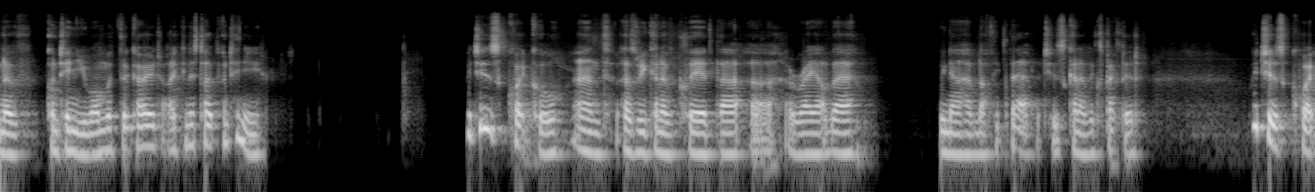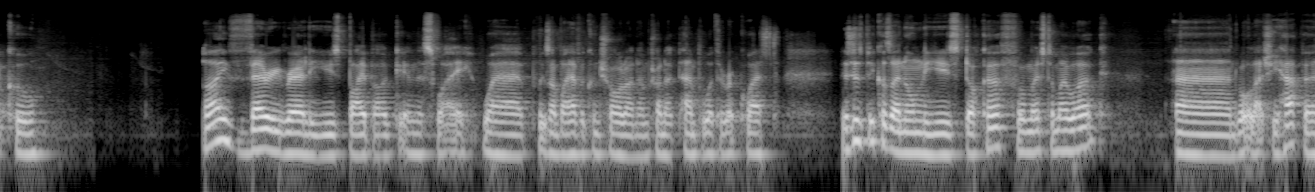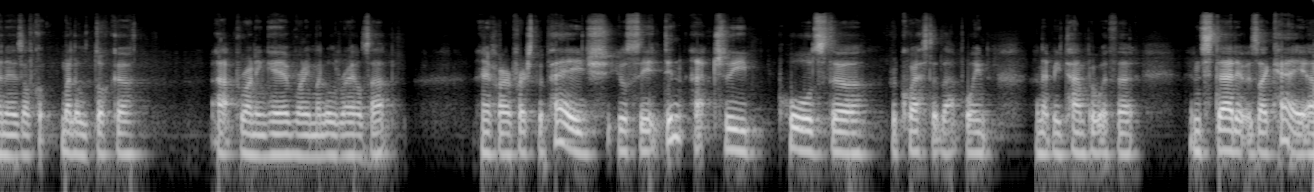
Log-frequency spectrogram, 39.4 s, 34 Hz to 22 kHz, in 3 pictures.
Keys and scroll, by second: 1.9-3.8 typing, 31.2 super+r.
